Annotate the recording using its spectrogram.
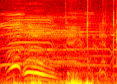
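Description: Players' voices shouting across the field, with one long call that falls in pitch about half a second in and other calls overlapping it.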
